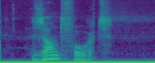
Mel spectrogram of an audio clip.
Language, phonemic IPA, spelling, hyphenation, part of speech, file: Dutch, /ˈzɑnt.foːrt/, Zandvoort, Zand‧voort, proper noun, Nl-Zandvoort.ogg
- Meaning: 1. Zandvoort (a village, municipality, and beach resort in North Holland, Netherlands) 2. a hamlet in Lingewaard, Gelderland, Netherlands 3. a neighbourhood of Baarn, Utrecht, Netherlands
